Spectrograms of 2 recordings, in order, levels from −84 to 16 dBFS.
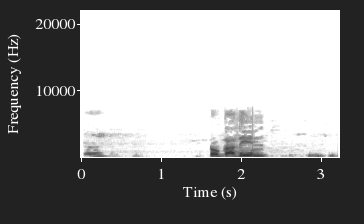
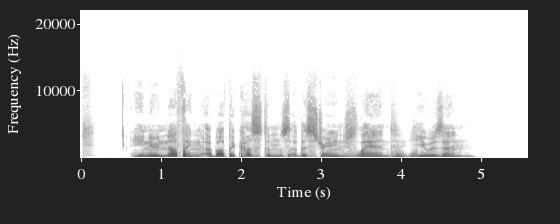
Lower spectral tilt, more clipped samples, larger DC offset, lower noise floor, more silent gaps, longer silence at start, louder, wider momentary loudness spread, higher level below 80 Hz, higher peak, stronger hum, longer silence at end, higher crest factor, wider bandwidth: about the same, -7 dB/octave vs -6 dB/octave; neither; neither; second, -75 dBFS vs under -90 dBFS; neither; about the same, 0.05 s vs 0.05 s; first, -15 LUFS vs -32 LUFS; first, 23 LU vs 10 LU; about the same, -56 dBFS vs -56 dBFS; first, -2 dBFS vs -8 dBFS; neither; second, 0.05 s vs 0.7 s; second, 18 dB vs 24 dB; second, 7.4 kHz vs 12.5 kHz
